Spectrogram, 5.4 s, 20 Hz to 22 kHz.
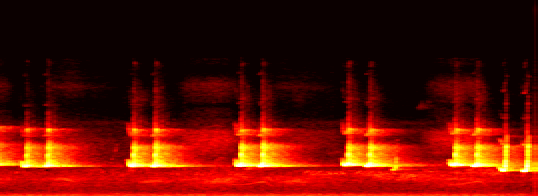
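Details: Morning calls of the rain quail, 6.7.21: five regular bursts of clipped, high-pitched paired notes, each burst roughly 1.1 seconds after the last, with faint low background hum.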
